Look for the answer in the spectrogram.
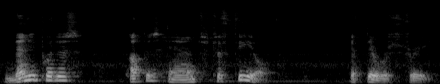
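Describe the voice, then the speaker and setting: A man reading a children's story aloud expressively, with deliberate, sing-song emphasis. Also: medium pitch, very animated, mellow, low-quality recording. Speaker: storybook reader.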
